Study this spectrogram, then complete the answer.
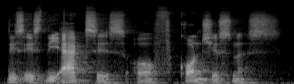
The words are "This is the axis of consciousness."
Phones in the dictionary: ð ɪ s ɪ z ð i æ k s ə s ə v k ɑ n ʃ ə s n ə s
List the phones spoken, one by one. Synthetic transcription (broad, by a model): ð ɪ s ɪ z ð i æ k s ə s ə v k ɑ n ʃ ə s n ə s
